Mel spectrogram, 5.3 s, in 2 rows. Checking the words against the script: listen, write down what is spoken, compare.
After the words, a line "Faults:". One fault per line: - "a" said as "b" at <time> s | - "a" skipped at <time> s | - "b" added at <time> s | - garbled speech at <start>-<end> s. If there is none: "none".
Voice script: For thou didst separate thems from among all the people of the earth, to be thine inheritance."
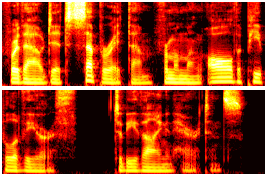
For thou didst separate them from among all the people of the earth, to be thine inheritance."
Faults:
- "thems" said as "them" at 1.3 s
